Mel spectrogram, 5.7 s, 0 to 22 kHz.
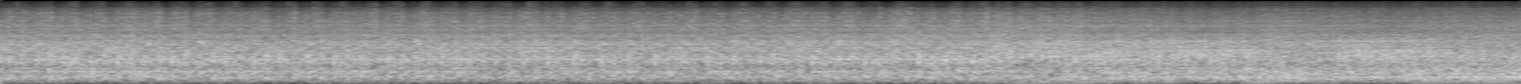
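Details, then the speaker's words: Rebuilt Land Rover 300Tdi diesel, first start after a fuel pump problem and the fuel pipes refitted, running on water coolant for testing: loud, even diesel clatter with no misses; running steadily. "now it should start uh it'll take a bit of cranking over to get the fuel into the pipes but with a bit of look it'll fire"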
